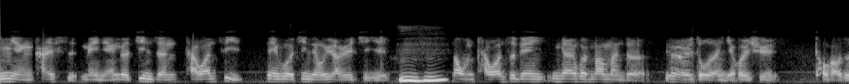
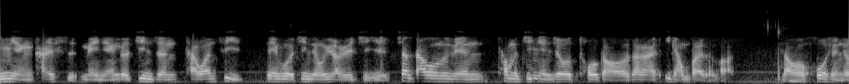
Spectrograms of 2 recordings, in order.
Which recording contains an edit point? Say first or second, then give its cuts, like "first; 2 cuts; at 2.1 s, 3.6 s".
first; 1 cut; at 3.9 s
